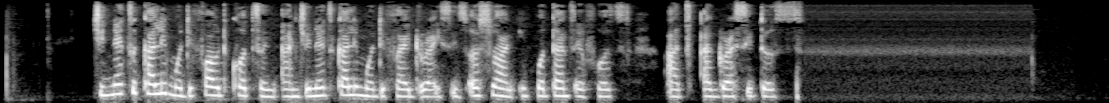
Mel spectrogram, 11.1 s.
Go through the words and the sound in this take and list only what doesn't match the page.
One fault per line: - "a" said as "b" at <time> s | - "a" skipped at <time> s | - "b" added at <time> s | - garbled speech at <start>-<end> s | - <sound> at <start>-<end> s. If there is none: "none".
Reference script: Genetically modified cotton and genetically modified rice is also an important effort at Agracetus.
none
